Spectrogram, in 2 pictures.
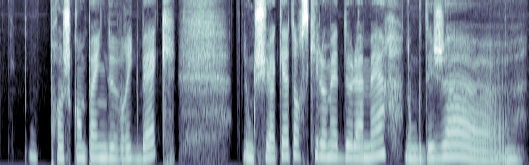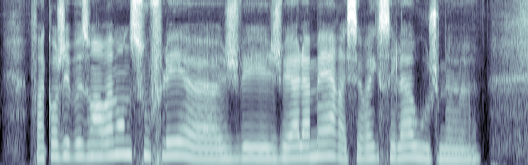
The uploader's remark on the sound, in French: On part en balade. Nous nous sommes retrouvées pendant les grandes marées à Portbail pour une balade en bord de mer.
